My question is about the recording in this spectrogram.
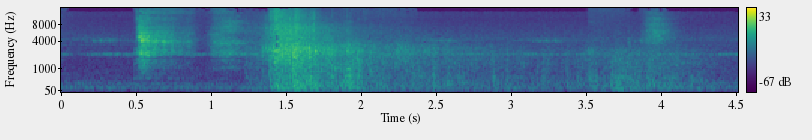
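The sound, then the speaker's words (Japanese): A low, rolling rumble of thunder swells up after a second and slowly fades back into a dull, steady roar, with no voices. “今の雷、 全然気づかなかったよ。”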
